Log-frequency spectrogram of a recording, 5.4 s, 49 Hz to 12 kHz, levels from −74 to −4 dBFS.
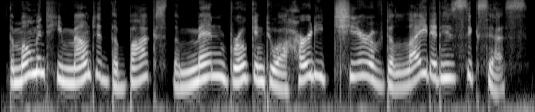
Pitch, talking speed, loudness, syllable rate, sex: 235 Hz, 200 wpm, -17 LUFS, 5.2 syllables/s, female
